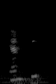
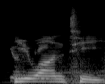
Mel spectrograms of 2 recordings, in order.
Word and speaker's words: Yuan-ti: and they're gods of Yanti? Yuan-Ti.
